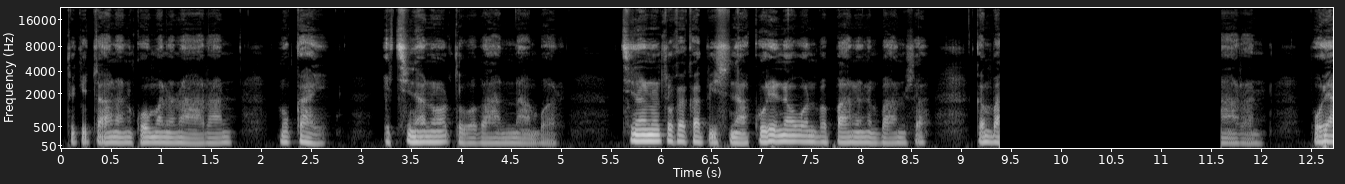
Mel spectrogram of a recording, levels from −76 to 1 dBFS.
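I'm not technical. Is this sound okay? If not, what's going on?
No, there's one problem. At 9.39 seconds the speech suddenly cuts out and nothing comes back until 11.60 seconds. That's an audio dropout to silence. For a bit over two seconds there's total silence, not even the faint background hum of the room, so whatever was said in that stretch is simply gone. That likely happened because the microphone connection or link briefly dropped out while the recording kept running.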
